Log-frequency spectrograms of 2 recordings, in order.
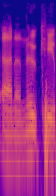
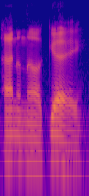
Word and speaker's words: Anunnaki: But O'Brien did the thorough job working from the beginning, and realized that it should be pronounced not Anunnaki, but Anunnaki.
